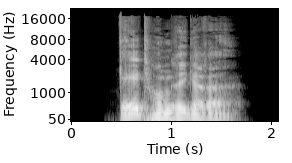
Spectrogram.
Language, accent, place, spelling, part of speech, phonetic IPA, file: German, Germany, Berlin, geldhungrigere, adjective, [ˈɡɛltˌhʊŋʁɪɡəʁə], De-geldhungrigere.ogg
- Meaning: inflection of geldhungrig: 1. strong/mixed nominative/accusative feminine singular comparative degree 2. strong nominative/accusative plural comparative degree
